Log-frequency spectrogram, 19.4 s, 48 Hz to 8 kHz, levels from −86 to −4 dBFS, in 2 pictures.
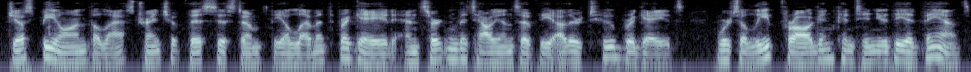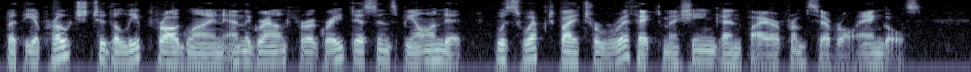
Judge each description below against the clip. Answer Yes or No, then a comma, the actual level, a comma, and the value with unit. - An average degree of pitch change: Yes, average, 3.4 semitones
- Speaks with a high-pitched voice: No, low, 100 Hz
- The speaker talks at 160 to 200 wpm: Yes, average, 175 wpm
